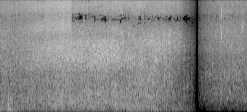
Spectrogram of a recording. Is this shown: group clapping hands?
no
